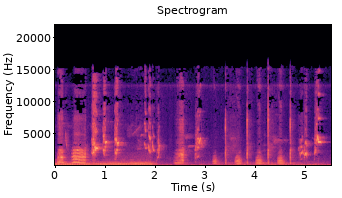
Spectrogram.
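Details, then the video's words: Javan myna song for getting young birds to respond fast: dense harsh chattering at first, then spaced sharp clicks and short squeaky notes at an uneven pace. "Jalak Kebo gacor Masteran Bikin Burung Jalak Muda Cepat Respon"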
